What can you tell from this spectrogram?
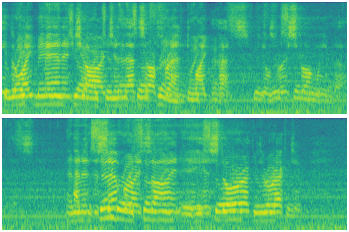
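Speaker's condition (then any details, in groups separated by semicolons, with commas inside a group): No condition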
